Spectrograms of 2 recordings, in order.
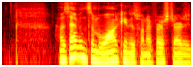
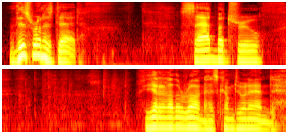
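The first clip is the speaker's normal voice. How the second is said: hammed-up solemn announcement; mock eulogy; 3 semitones higher, 5 dB louder than usual. Streamer mourning his failed run as a mock funeral speech. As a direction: announce the death like a funeral host.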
